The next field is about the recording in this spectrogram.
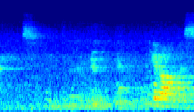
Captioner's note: laughter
